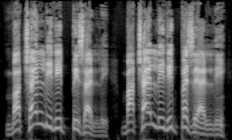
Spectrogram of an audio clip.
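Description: A man's voice: high voice, huge pitch swings, unhurried, sharp tone, no room sound, clean studio sound, voice pushed up, exaggerated voice. A man voicing a spoiled, rude young prince who whines and orders people around in a fairy tale. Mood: whining. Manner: whiny, demanding, rude.

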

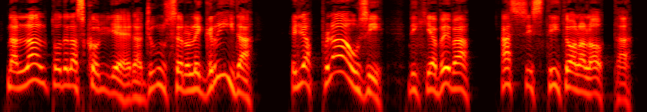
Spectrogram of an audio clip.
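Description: A man narrating a myth as a dramatic, expressive storybook reading. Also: high-pitched, normal speed, no echo, clean studio sound. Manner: expressive, animated delivery.

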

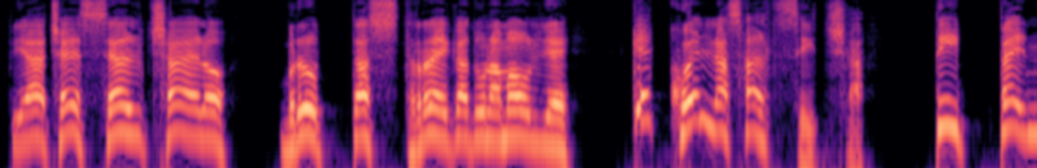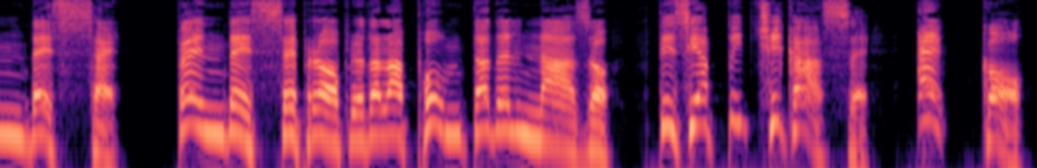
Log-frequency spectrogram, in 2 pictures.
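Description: A man's voice: medium pitch, big pitch swings, unhurried, a bit bright, no echo, studio quality. A man voicing a blustering, grumbling peasant woodcutter in a storybook reading. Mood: angry. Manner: blustering, sighing. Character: grumbling peasant woodcutter husband, middle-aged.

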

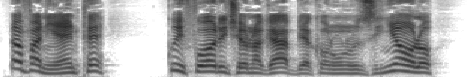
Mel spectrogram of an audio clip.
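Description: A man's voice: high-pitched, expressive, brisk, pushed and bright, dry recording, studio quality. A man voicing a vain old pen that gossips mockingly about the teapot.

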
